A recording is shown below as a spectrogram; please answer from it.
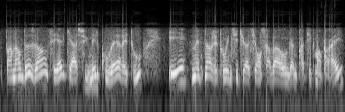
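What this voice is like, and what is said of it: Grenoble regional French accent. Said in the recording (French): “Très bel accent grenoblois qui est le vôtre”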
